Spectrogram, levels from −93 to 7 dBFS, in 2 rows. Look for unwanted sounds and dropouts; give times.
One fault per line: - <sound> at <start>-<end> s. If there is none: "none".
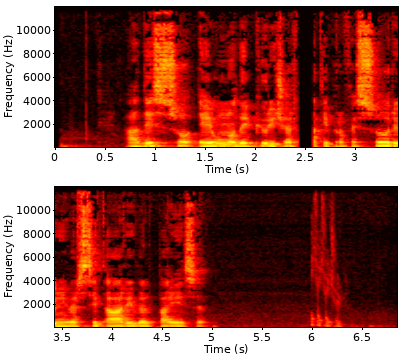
- dropout at 2.4-2.6 s
- chirp at 6.0-6.4 s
